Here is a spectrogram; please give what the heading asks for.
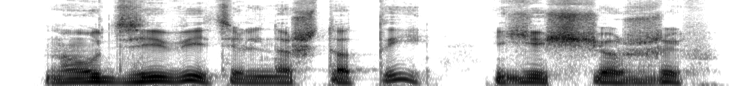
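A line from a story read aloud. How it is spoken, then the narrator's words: Growled. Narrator (Russian): прорычал Абернесси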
